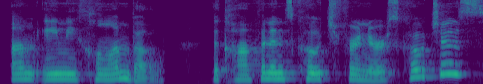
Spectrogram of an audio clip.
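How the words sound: It is said in an unsure, questioning tone. The speaker doubts their own identity. The speaker calls it wrong. "Where I'm almost like asking you a question as to my own identity"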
